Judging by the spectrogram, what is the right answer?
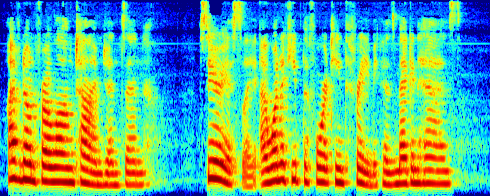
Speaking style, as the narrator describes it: said in a casual tone

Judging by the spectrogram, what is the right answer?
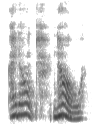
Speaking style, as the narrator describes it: Sam said, his breath coming out in short little grunts

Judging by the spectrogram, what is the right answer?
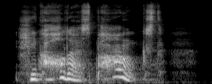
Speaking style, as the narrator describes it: Boots gasped

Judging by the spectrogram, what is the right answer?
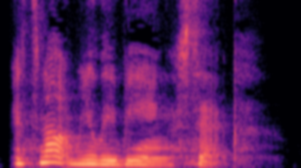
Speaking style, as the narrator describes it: Boots said miserably

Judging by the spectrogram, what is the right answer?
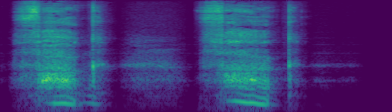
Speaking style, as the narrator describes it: Jared mutter

